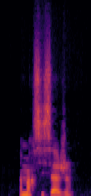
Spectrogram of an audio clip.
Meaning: Mars landing (of a spacecraft)
- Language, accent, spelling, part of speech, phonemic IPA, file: French, France, amarsissage, noun, /a.maʁ.si.saʒ/, LL-Q150 (fra)-amarsissage.wav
